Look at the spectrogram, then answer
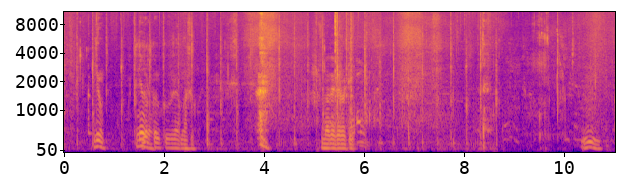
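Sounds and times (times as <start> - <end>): quiet chewing: 0.0 - 11.0.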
